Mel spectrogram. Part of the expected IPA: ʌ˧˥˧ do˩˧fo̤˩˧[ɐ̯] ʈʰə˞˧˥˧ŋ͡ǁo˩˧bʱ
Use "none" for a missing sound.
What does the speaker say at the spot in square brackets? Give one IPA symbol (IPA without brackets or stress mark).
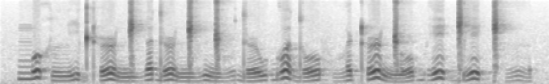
ɐ̯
